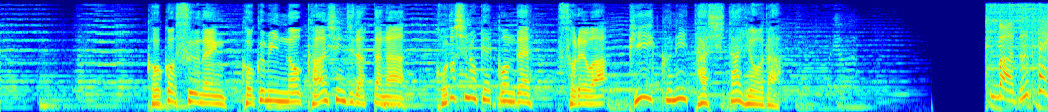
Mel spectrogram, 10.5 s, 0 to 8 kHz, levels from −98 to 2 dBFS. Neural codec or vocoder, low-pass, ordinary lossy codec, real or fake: none; 7.2 kHz; none; real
